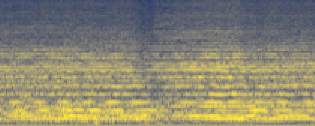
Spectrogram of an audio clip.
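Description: Slow orchestral music with bowed strings playing long held notes.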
